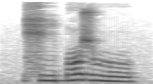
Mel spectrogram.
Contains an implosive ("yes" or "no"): yes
